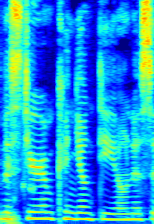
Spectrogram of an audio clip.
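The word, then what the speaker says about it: Mysterium Coniunctionis: Mysterium Conjunctionis.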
